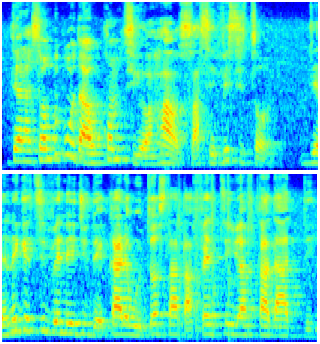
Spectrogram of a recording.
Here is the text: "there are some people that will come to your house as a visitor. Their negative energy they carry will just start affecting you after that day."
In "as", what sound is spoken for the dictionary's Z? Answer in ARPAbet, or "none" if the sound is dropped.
S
